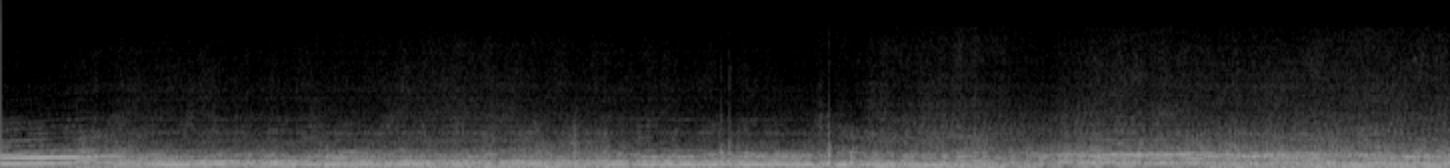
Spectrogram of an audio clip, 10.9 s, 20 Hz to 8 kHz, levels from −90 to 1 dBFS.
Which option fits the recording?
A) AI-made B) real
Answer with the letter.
A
